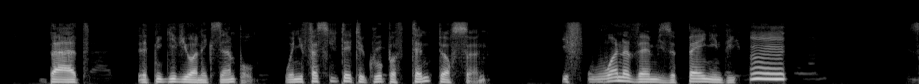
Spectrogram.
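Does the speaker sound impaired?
No.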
